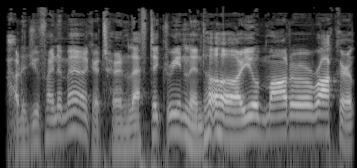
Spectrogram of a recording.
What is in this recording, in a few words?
saying how did you find america turned left at greenland scouse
